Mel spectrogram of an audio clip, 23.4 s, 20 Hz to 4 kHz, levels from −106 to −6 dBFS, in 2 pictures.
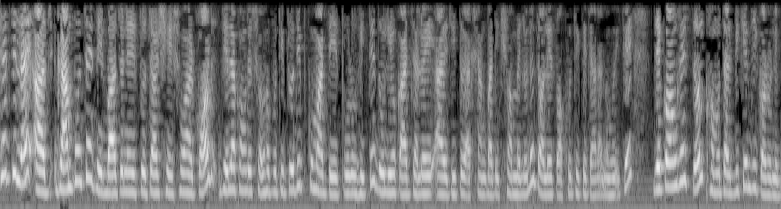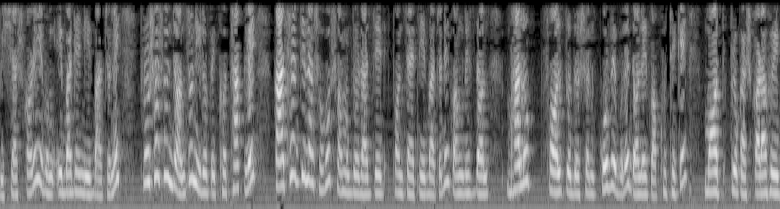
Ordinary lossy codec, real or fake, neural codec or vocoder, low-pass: AAC, 32 kbps; real; none; 3.6 kHz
